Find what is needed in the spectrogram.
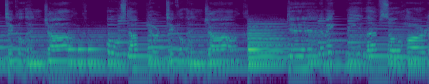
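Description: Piano-led music playing a lively chorus tune over a bass-and-chord accompaniment, with a wavering melody line on top.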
